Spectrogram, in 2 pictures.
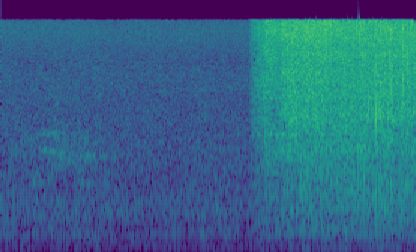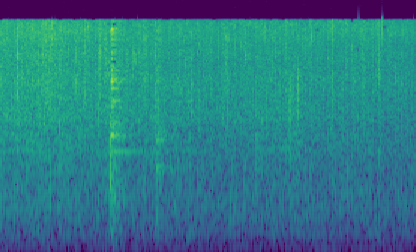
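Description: French toast frying: an egg-and-milk-soaked slice of bread laid in a hot, lightly oiled nonstick pan. A steady sizzle starts suddenly about two and a half seconds in and keeps going, with one sharp tap a few seconds later.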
